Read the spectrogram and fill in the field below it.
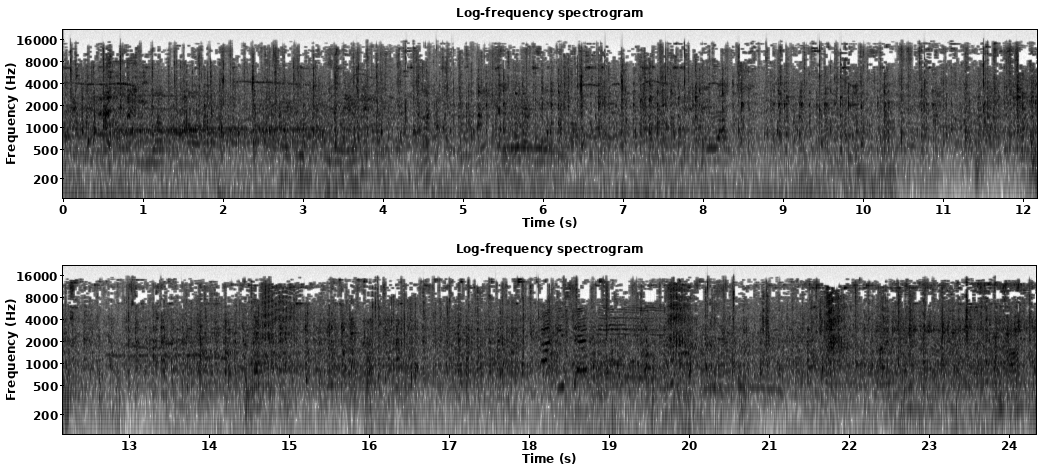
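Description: Wagon wheels rumble along the road.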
